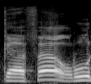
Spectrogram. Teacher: را کو موٹا کر کے پڑھیں گے، کاف باریک ہے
